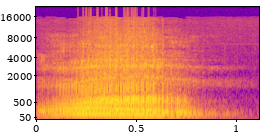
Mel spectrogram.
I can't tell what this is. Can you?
Zombie Roar 3
Recorded and edited for a zombie flash game.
